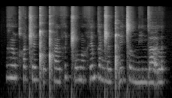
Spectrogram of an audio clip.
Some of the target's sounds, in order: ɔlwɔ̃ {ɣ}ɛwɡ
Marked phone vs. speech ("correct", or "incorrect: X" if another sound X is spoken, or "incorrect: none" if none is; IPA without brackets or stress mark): incorrect: h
